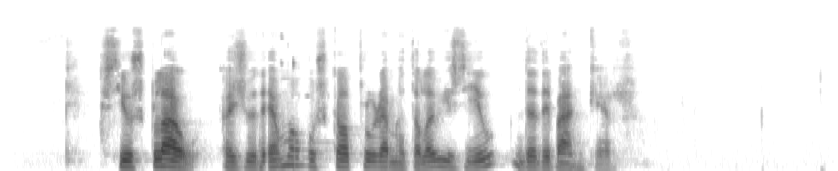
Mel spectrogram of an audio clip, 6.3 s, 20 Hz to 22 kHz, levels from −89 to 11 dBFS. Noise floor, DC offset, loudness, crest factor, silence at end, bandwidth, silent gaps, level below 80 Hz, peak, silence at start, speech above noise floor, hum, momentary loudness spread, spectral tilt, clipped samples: -84 dBFS; under 0.1%; -26 LUFS; 24 dB; 1.7 s; 11 kHz; none; -78 dBFS; -4 dBFS; 0.75 s; 58 dB; none; 14 LU; -6 dB/octave; under 0.1%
